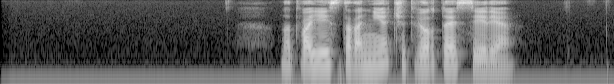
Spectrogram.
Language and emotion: Russian, neutral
